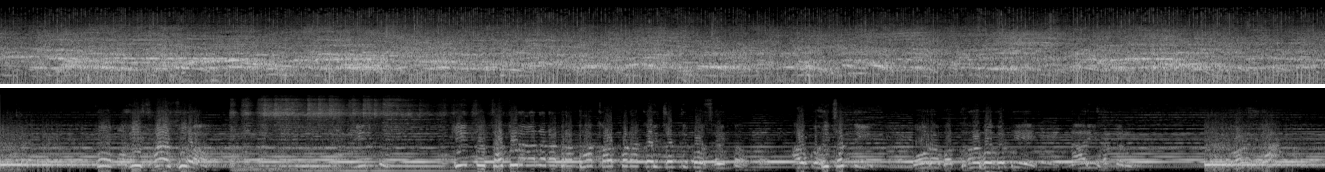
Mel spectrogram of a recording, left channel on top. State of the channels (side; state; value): both; different; correlation 0.00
